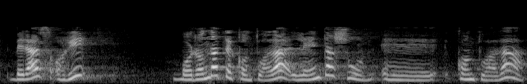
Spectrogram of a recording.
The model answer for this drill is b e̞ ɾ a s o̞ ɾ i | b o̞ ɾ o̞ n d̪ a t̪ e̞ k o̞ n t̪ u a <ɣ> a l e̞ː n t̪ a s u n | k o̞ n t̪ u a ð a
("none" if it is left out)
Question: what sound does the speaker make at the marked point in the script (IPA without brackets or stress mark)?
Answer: ð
